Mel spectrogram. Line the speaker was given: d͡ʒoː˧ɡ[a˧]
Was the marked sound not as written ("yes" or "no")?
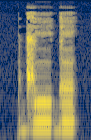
yes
